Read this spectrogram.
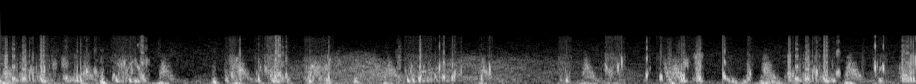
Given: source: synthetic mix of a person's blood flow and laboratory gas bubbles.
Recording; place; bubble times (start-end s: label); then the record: Doppler ultrasound of blood flow; subclavian vein
0.00-1.01 s: bubbles
1.06-1.50 s: bubbles
2.24-2.47 s: bubbles
2.54-2.90 s: bubbles
3.03-3.34 s: bubbles
4.04-4.64 s: bubbles
4.79-4.94 s: bubbles
5.58-5.72 s: bubbles
6.04-6.25 s: bubbles
6.43-6.51 s: bubbles
6.56-7.04 s: bubbles
7.23-7.33 s: bubbles
7.46-7.54 s: bubbles
7.84-8.41 s: bubbles
8.72-8.88 s: bubbles
8.98-9.17 s: bubbles
From the record:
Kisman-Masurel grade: 233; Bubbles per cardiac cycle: several, 3 to 8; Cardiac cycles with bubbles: 50 to 99%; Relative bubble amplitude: loud (0.450 to 0.775); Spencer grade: 3 (all of the cardiac periods contain showers or single bubble signals, but not dominating or overriding the cardiac motion signals); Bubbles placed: anywhere in the cardiac cycle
